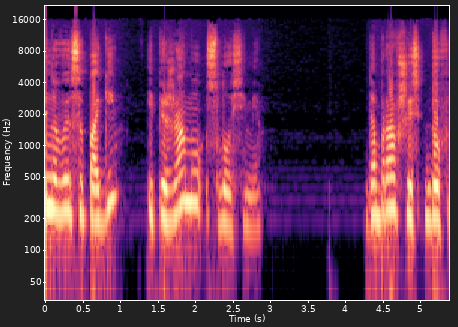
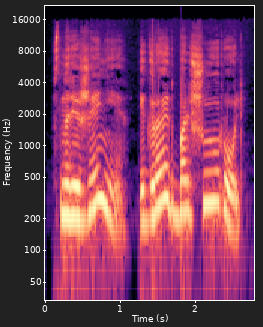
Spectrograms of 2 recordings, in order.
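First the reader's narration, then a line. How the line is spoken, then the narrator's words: Plain. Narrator (Russian): сказала она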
